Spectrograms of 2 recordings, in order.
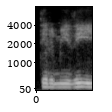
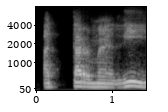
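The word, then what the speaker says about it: الترمذي: sudah Sebutkan ini ya tirmidhi bisa dibaca dengan cuacane Tirmidzi yuk acar melyu atur Mulyo at-tarmidzi youtube-an Tirmidzi you at-turmudzi you atur midiyu itu dia Instagram diantara cara bacanya minhaji fikasih lillahi dari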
